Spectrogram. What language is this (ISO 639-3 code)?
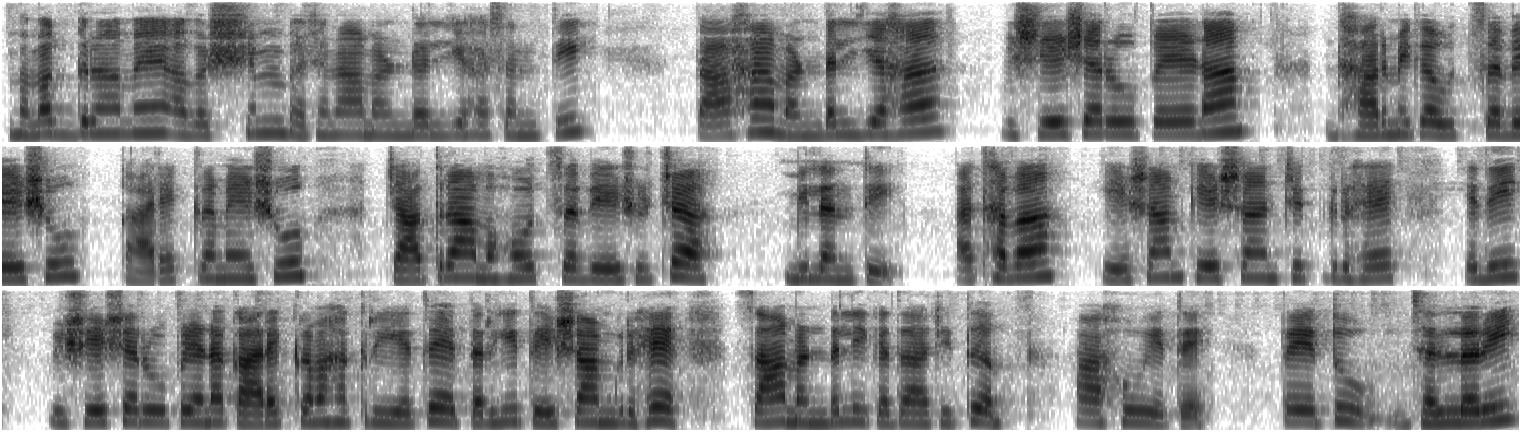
san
